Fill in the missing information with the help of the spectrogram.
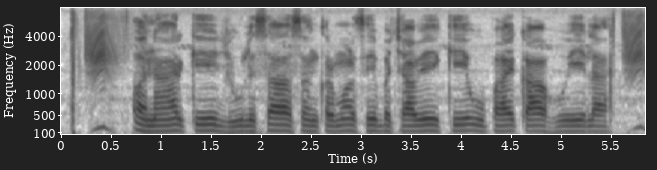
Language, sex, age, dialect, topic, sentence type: Bhojpuri, male, 18-24, Western, agriculture, question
